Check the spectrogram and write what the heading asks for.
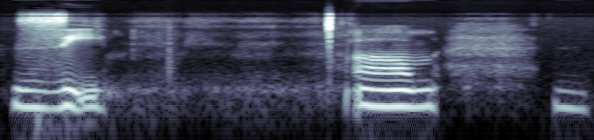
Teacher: it's like an S but with sound and you need lots of airflow.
